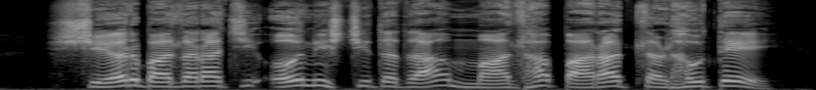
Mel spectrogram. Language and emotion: Marathi, angry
